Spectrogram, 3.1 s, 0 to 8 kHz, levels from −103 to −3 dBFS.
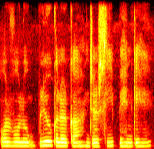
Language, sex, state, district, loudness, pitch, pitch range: Hindi, female, Arunachal Pradesh, Longding, -15 LUFS, 195 Hz, 185-200 Hz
